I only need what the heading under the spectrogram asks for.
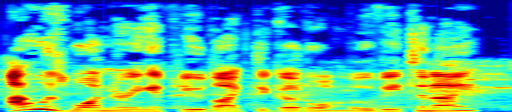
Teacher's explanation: John is nervous and does not want to appear too direct or bold. Notice how the question goes up at the end, which shows that he is not overly confident.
